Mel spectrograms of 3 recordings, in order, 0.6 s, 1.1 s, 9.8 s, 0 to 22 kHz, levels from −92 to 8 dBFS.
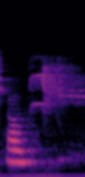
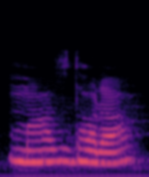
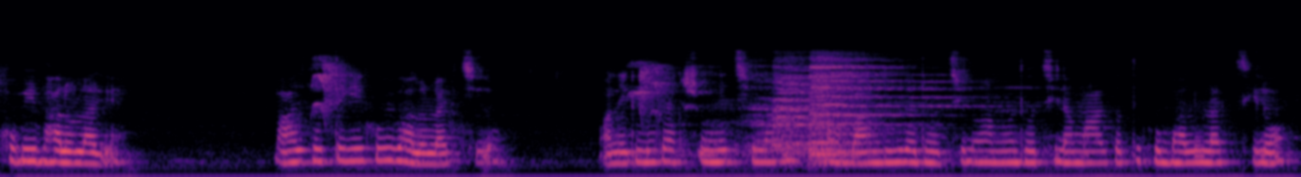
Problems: constant background noise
